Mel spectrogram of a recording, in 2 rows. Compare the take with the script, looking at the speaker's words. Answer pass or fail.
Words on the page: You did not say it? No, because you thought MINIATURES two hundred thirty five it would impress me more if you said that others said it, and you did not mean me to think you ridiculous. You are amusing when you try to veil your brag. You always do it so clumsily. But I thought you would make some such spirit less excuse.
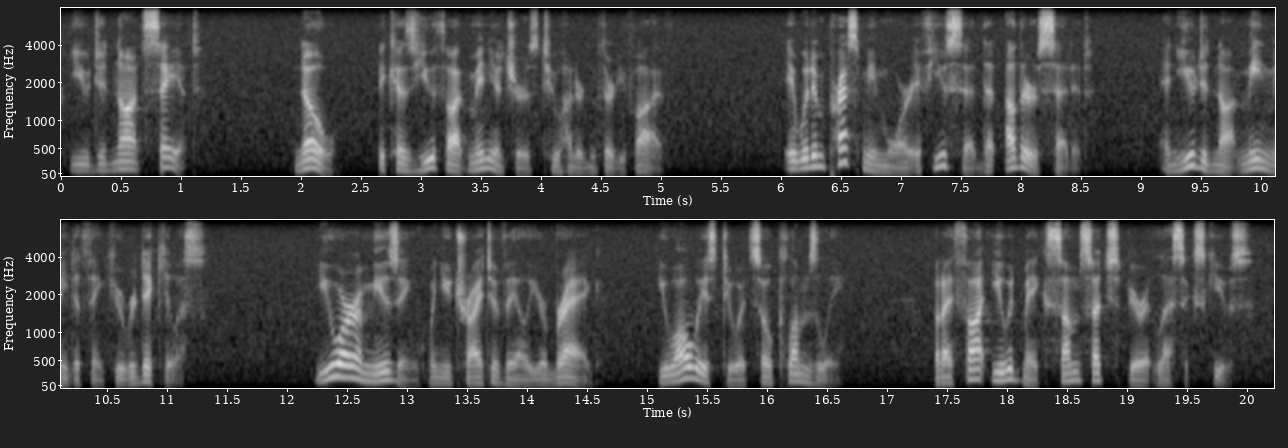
pass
